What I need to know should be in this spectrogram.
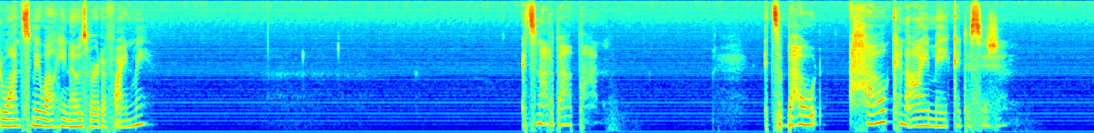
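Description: A woman speaks calmly and warmly into a microphone, with pauses.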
